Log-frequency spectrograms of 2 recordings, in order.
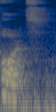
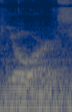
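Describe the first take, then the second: First: It sounds like 'fords', with no 'y' sound. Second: It has a 'y' sound after the 'f'. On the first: The speaker calls it wrong. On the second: The speaker calls it right.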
